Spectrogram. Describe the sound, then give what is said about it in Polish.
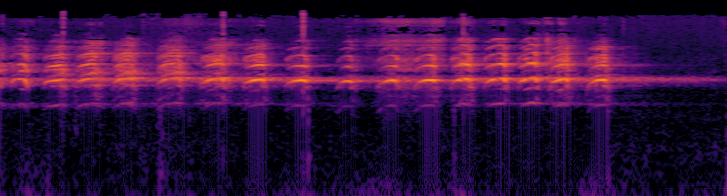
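Falcon calling: a long run of repeated shrill, harsh notes in a steady rhythm, fairly faint and heard alone without voices. “Tego głosu nie można pomylić z głosem żadnego innego ptaka, także każdy, kto chociaż trochę interesuje się ptakami, jeżeli raz tylko tego sokoła usłyszy, to na pewno zapamięta ten charakterystyczny głos”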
